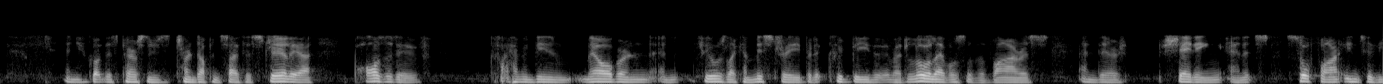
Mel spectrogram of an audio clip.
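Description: At 3.70 s the speech turns rough and buzzy. This is an AMR rate drop. The mobile codec falls from its normal rate, which sounds like 12.2 kbps, to a rate that fits 4.75 kbps. Fewer bits describe each frame, so the voice turns rough and synthetic. The band stays narrow and there is no gap. Normal quality returns at 5.13 s. The same drop hits again from 12.92 s to the end.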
